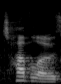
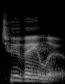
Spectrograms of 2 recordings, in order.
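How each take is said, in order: First: The name is said with two syllables. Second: The name is said with three syllables. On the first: The speaker calls it wrong. "we've all been saying Tuvlo forever" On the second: The speaker calls it right. "the correct pronunciation of Tuvlo's name, which is Tuvelu"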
